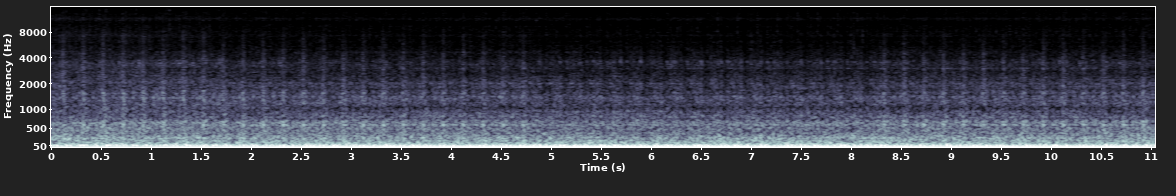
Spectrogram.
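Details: Volvo D13 diesel at idle: deep, uneven lumpy knock around two and a half per second, misfire and low power traced to badly worn, damaged fuel injectors.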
